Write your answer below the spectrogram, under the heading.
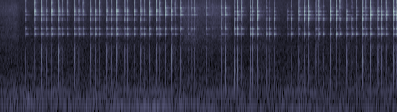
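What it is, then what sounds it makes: Glass wine bottle. A small, hollow green glass wine bottle with a paper label and screw cap is held in the hands and tapped rapidly with long fingernails. The result is a fast run of bright, sharp clinks that die away almost instantly. They come in bursts separated by brief pauses, over a soft low background.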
